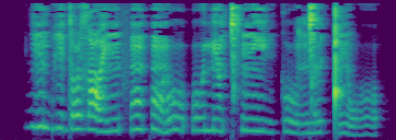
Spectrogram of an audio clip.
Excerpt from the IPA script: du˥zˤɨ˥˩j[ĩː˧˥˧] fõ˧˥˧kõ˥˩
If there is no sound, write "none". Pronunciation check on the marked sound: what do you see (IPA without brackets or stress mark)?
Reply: ĩː˨˦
